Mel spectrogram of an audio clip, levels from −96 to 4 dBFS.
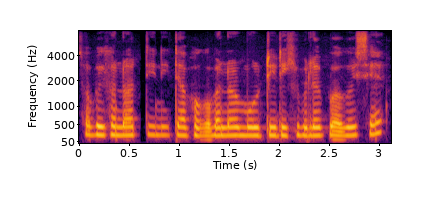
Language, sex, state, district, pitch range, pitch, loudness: Assamese, female, Assam, Kamrup Metropolitan, 215-230 Hz, 220 Hz, -15 LUFS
